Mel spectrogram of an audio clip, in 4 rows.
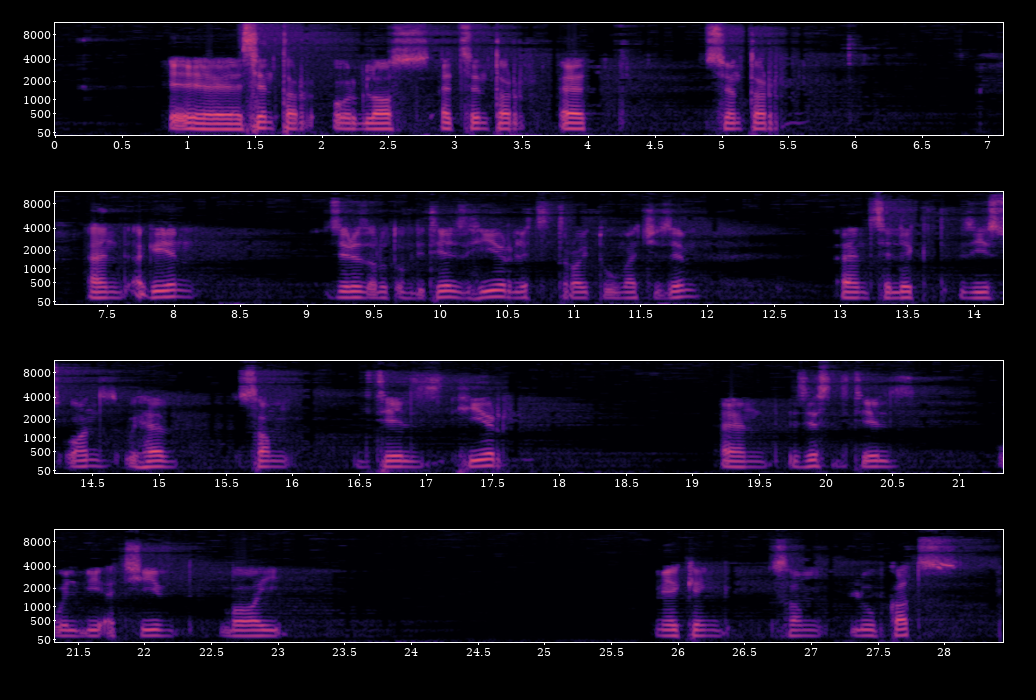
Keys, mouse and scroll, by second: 1.7 right click, 2.8 s, 7.2 KP_1, 8.2 z, 9.0-12.8 middle drag, 9.0 z, 11.0 z, 12.6 Tab, 13.2 Tab, 14.6 ctrl+z, 15.2 z, 16.5 ctrl+r, 19.1 ctrl+r, 20.7 ctrl+r, 22.6 ctrl+r, 24.9 z, 25.4 z, 26.6 ctrl+r, 27.8-28.4 typing.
